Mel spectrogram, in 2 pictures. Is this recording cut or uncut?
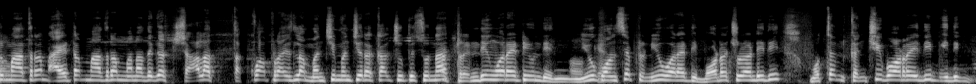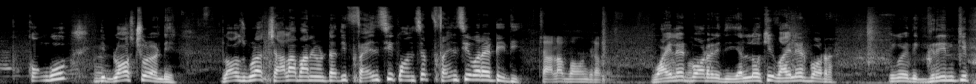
cut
